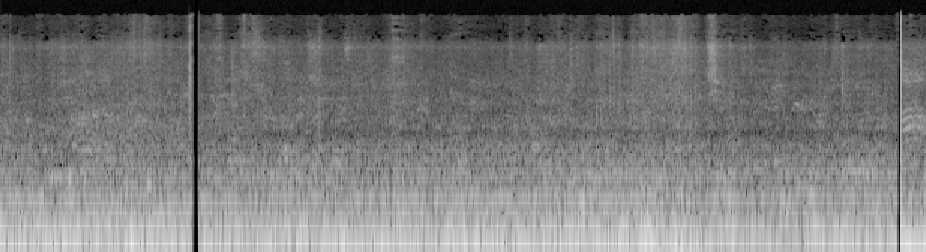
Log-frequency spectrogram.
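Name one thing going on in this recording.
A vehicle's engine hums steadily.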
